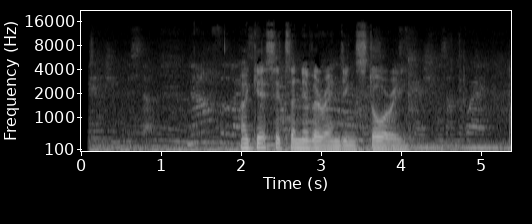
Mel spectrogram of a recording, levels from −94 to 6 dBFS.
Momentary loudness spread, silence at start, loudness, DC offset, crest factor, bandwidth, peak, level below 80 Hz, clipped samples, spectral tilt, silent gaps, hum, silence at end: 19 LU; 0.1 s; -34 LUFS; under 0.1%; 18 dB; 15 kHz; -18 dBFS; -50 dBFS; under 0.1%; -6.5 dB/octave; none; none; 0 s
